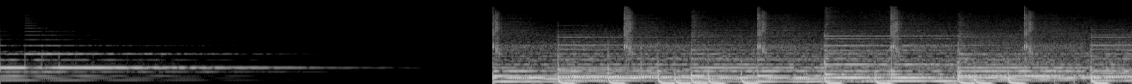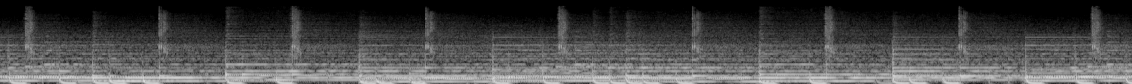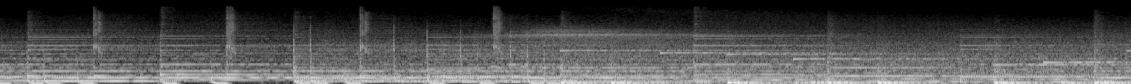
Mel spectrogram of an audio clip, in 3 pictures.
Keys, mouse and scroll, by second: 0.9 space, 1.2 click, 1.4 space, 6.0 click, 6.6 alt+scroll up 1, 7.2 scroll up 1, 13.0 click, 28.0 alt+scroll down 1, 29.0 space, 29.2 click, 29.5 space, 31.1 click, 31.2 space, 32.8 space.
